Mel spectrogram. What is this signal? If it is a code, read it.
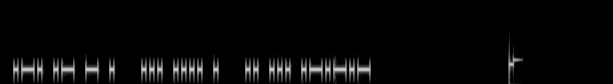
Morse code, heard as a keyed tone, about 32 wpm, 700 Hz. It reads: RATE SHE IS.
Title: Sentences from Top 1000 Words - Review Part 4 - 30wpm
